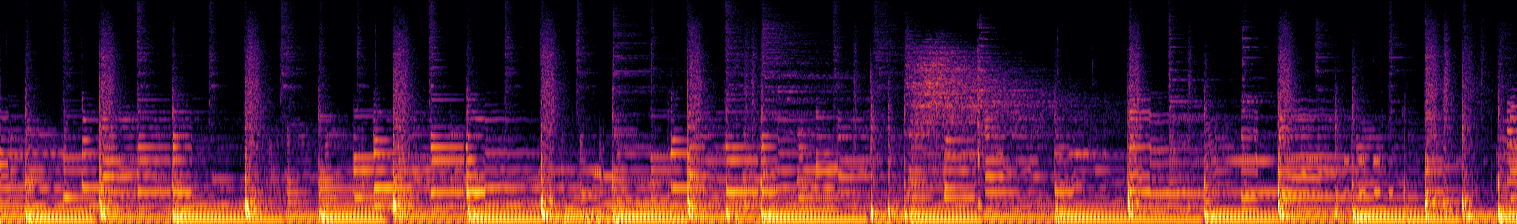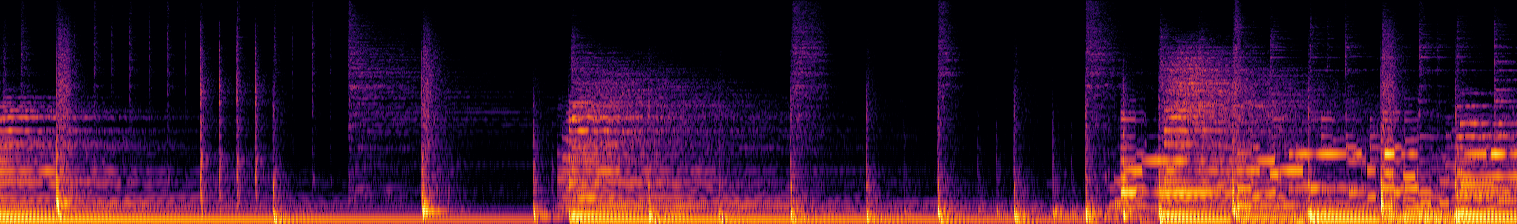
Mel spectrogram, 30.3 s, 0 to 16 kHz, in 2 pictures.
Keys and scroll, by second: 0.0-0.7 typing, 4.1-4.9 typing, 21.5-21.8 typing, 26.1 m, 29.4-30.3 typing.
